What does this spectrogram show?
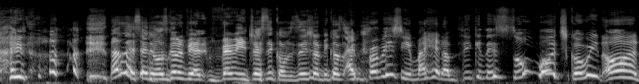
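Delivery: high, loud, through real laughter; laugh, then gush on loudly at a high pitch; laughing agreement. Real, not acted. Host laughs at guest's remark, exclaims.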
